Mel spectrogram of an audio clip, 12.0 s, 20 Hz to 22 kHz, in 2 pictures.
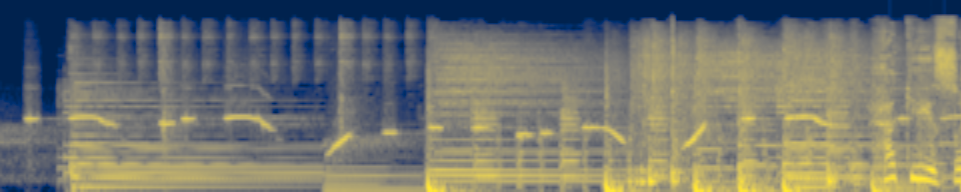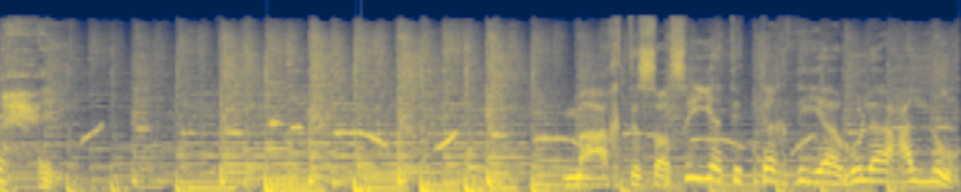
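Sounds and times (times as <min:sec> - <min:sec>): whistled tune: 0:00.0 - 0:12.0.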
